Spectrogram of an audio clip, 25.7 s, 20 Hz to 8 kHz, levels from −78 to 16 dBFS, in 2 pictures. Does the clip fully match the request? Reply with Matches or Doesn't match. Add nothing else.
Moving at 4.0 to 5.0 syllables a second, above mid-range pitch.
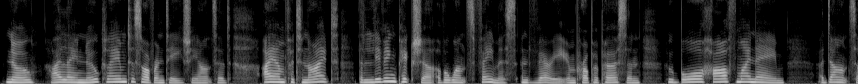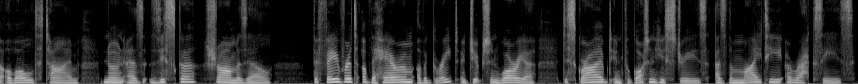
Matches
